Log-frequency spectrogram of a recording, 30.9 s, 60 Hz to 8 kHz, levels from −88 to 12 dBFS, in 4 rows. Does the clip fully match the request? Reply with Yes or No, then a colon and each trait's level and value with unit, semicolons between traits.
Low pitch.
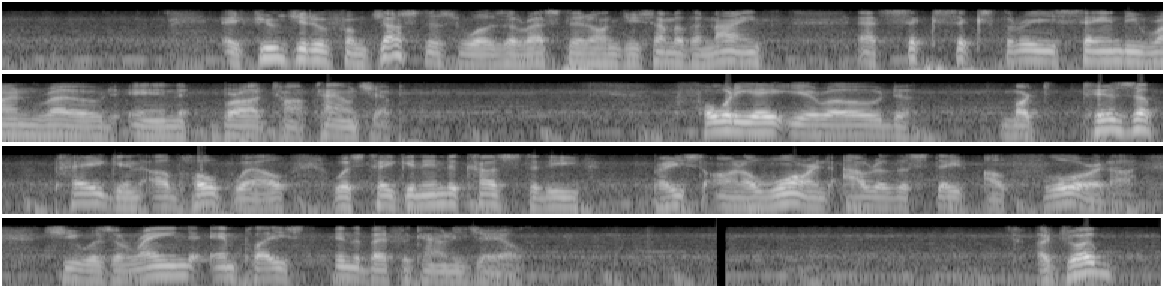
Yes: low, 105 Hz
